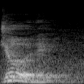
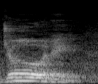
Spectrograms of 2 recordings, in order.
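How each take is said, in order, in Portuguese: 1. A palavra começa com um som duro 'dj'. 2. A palavra começa com um som duro 'dj'.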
